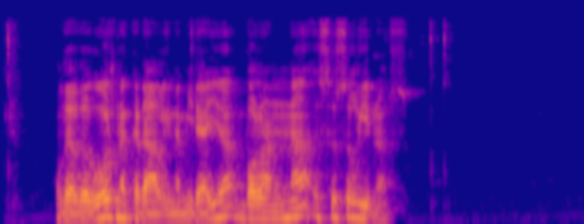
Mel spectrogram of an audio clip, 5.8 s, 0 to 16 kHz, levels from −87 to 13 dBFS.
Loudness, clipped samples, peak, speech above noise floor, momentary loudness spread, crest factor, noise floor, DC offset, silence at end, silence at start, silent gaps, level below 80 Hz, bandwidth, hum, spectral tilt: -20 LUFS; under 0.1%; -4 dBFS; 59 dB; 8 LU; 18 dB; -78 dBFS; under 0.1%; 1.8 s; 0.55 s; none; -54 dBFS; 11.5 kHz; none; -6.5 dB/octave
